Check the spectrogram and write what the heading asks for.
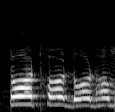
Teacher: এগুলো হচ্ছে মূর্ধন্য ধ্বনি, যেগুলো মৃধা থেকে উচ্চারণ হয়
